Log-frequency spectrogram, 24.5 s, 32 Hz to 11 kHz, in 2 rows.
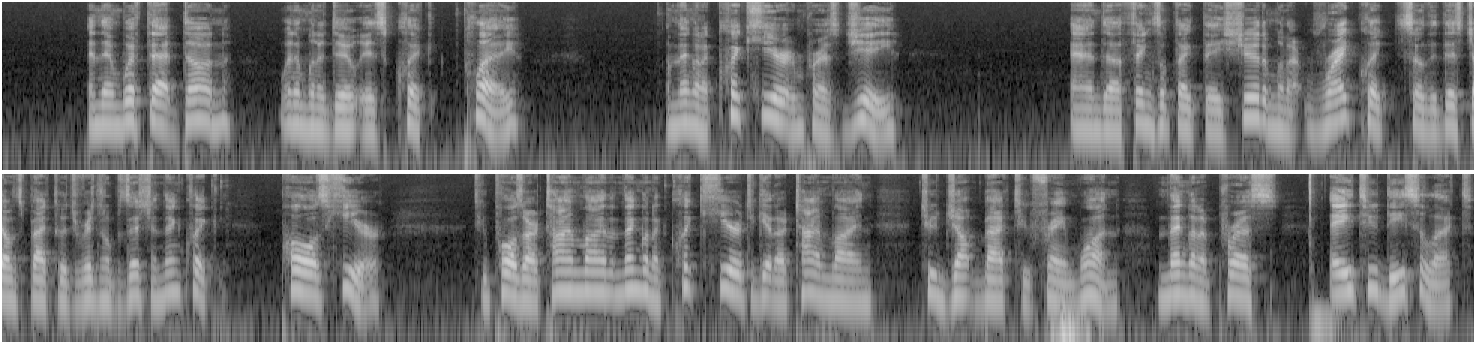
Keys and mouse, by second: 3.7 click, 5.4 click, 6.6 g, 11.1 right click, 14.0 click, 17.7 click, 23.1 a.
